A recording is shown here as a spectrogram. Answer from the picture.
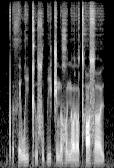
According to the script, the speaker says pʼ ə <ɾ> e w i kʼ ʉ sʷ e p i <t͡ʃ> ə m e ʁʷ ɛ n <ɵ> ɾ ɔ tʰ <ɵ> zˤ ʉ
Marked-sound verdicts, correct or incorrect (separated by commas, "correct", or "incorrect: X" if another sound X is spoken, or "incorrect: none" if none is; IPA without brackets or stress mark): incorrect: θ, correct, incorrect: ɔ, incorrect: ɔ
